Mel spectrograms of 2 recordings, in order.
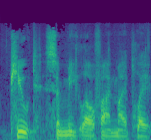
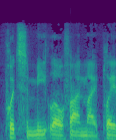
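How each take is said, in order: First: The word 'put' has an odd, quirky pronunciation. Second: The word 'put' has its ordinary pronunciation. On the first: This imitates someone's quirky way of talking. "it was" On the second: This is the usual way to say it. "instead of saying"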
